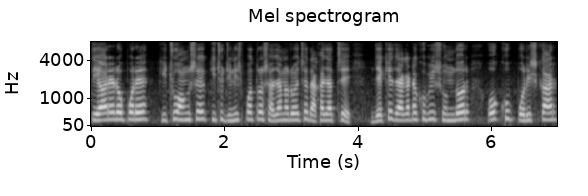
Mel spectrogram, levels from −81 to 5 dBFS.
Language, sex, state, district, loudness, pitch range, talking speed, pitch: Bengali, male, Odisha, Malkangiri, -16 LUFS, 220-255 Hz, 145 wpm, 240 Hz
